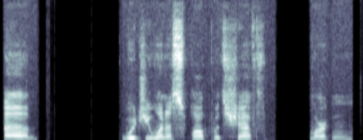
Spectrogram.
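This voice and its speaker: A woman's voice: on the high side, completely flat delivery, measured pace, gravelly, no echo, recorded from a distance. A woman chatting casually as a player in a tabletop game.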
